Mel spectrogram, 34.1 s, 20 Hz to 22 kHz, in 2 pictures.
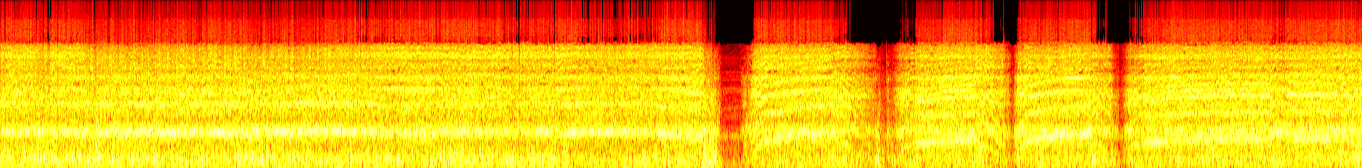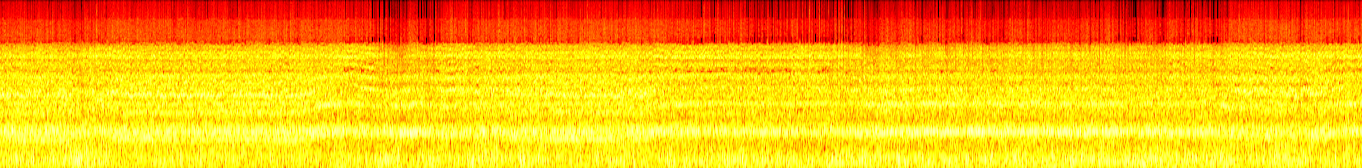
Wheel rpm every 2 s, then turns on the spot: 220, 210, 230, 230, 140, 120, 120, 180, 210, 210, 220, 210, 220, 230, 230, 230, 220.
none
